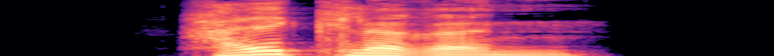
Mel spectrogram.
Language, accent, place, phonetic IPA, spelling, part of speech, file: German, Germany, Berlin, [ˈhaɪ̯kləʁən], heikleren, adjective, De-heikleren.ogg
- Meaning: inflection of heikel: 1. strong genitive masculine/neuter singular comparative degree 2. weak/mixed genitive/dative all-gender singular comparative degree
